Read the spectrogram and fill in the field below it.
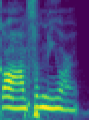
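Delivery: put-on a little boy boasting about his hometown; proud son quote. Son showing off to mom about New York, loud and proud. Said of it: "my son will be the first one to be like".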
